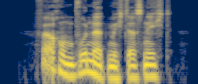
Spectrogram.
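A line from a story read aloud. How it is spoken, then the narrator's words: Sharp murmur. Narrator (German): murmelte sie spitz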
